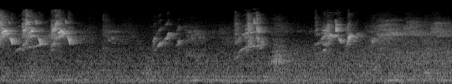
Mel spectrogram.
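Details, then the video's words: European goldfinch singing in a cage among two goldfinches and two little goldfinch-canary hybrids; quick high chirps and liquid twittering phrases, loudest at the start, followed by scattered softer trills over a faint room hum. "ΚΕΛΑΗΔΉΜΑΤΑ ΑΠΌ καρδερίνες"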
